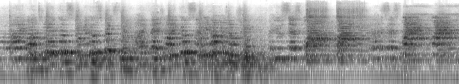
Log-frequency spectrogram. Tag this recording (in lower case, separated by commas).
music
